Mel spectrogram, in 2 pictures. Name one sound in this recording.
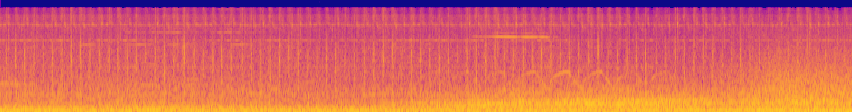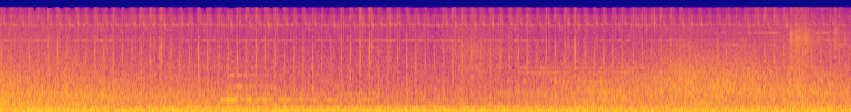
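Footsteps walk steadily across gravel.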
